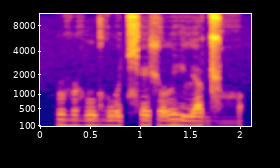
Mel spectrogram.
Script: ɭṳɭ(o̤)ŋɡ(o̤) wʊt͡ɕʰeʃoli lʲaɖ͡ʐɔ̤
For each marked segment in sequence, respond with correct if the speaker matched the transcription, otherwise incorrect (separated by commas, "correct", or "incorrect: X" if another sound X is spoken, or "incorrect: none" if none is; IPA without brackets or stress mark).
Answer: incorrect: ɔ̤, correct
